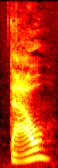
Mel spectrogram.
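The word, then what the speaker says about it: Dou: Dao.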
